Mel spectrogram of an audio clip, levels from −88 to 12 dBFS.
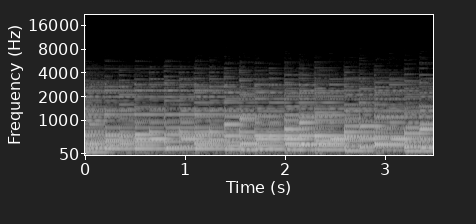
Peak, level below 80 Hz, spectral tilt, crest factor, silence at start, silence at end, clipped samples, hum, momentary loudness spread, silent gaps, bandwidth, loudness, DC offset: -6 dBFS; -52 dBFS; -10.5 dB/octave; 12 dB; 0 s; 0 s; under 0.1%; none; 3 LU; none; 5 kHz; -20 LUFS; under 0.1%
